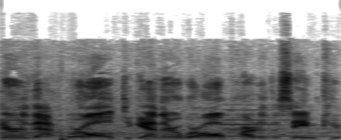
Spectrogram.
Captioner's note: bells ringing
